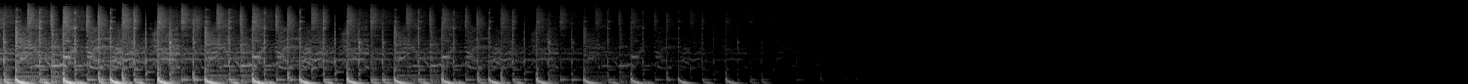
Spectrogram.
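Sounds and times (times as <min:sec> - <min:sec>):
trance music: 0:00.0 - 0:07.6.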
